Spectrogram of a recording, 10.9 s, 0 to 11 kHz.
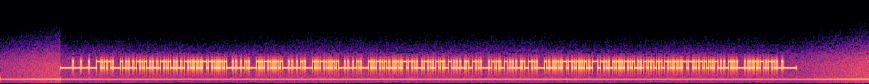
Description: RTTY (75 baud, 850 Hz shift), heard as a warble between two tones, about 2550 Hz centre, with a steady whistle near 650 Hz. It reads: CQ CQ CQ DE SV7R SV7R SV7R PSE K AGN? AGN? PSE RPT UR CALL DE IZ4JDN K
